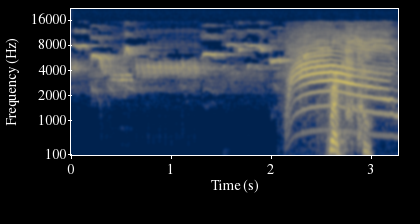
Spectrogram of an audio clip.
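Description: Faint bird chirps, then a single loud, drawn-out cat meow close by.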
